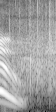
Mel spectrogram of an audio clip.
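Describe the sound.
An audience claps in a steady, crackling wash beneath a loud voice whose cry slides downward in pitch before fading, leaving the clapping to continue at a moderate level.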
